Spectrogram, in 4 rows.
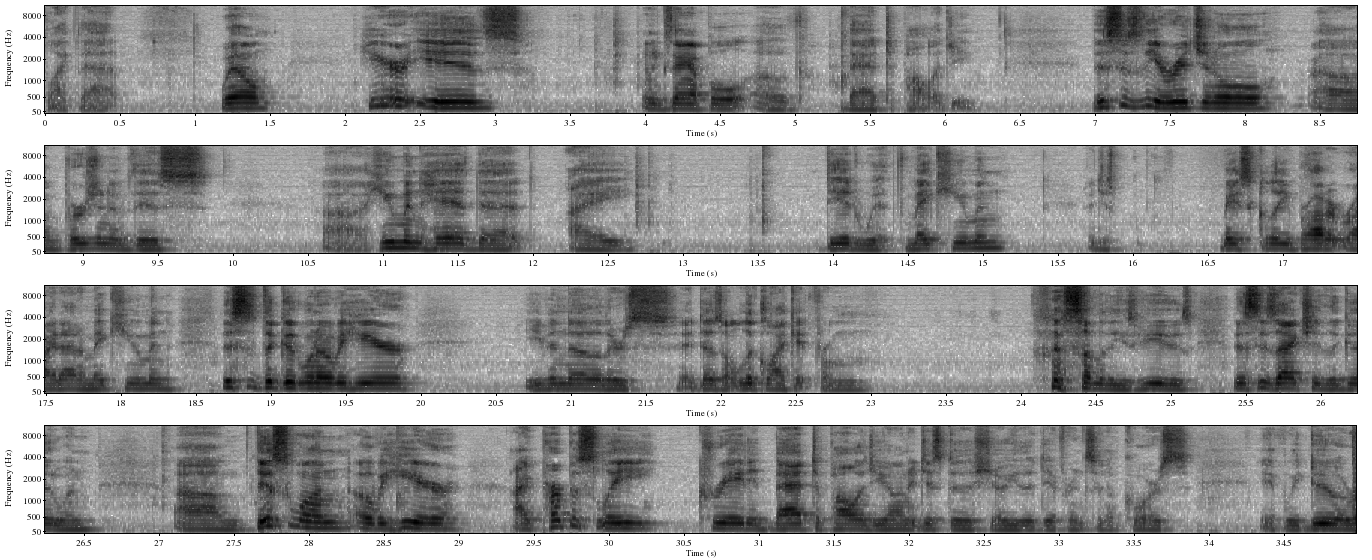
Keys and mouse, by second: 21.9-22.6 middle drag, 26.5-27.5 middle drag.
